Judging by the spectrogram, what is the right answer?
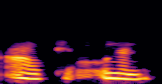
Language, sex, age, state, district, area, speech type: Telugu, female, 18-30, Andhra Pradesh, Annamaya, rural, conversation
